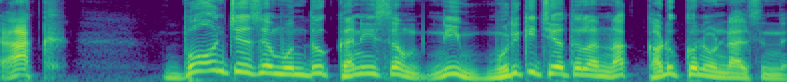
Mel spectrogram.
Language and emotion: Telugu, disgusted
